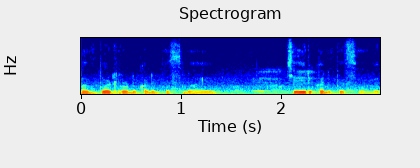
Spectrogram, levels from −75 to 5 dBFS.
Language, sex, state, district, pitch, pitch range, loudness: Telugu, male, Andhra Pradesh, Srikakulam, 120 Hz, 115-125 Hz, -17 LUFS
